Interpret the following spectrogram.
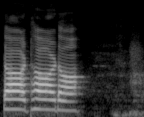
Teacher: ट वर्ग जिनका उच्चारण करते समय आवाज मूर्धः से निकले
